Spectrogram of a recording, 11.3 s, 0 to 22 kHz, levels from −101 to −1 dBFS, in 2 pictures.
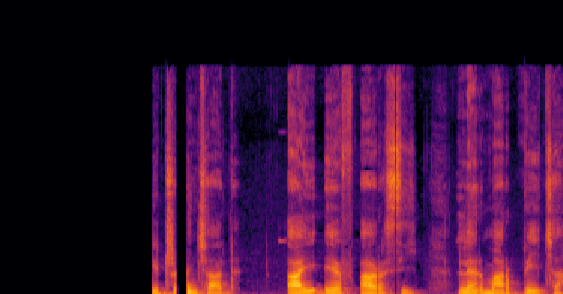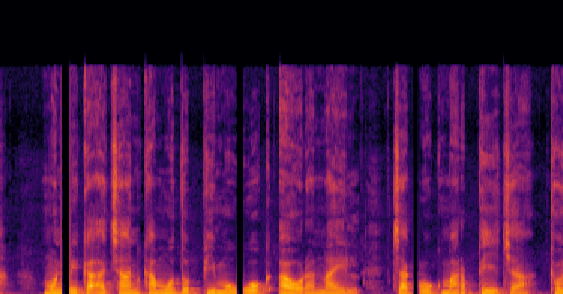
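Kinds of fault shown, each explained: Cut-off start: the speech emerges from digital silence at 1.53 s mid-sound, with no natural attack, unlike a fade-in, which rises gradually.
Bluetooth stall: brief silences of 117, 19, 89, 75 and 60 ms at 1.76, 3.94, 6.23, 7.98 and 9.75 s, likely headphone buffer underruns; speech then resumes.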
